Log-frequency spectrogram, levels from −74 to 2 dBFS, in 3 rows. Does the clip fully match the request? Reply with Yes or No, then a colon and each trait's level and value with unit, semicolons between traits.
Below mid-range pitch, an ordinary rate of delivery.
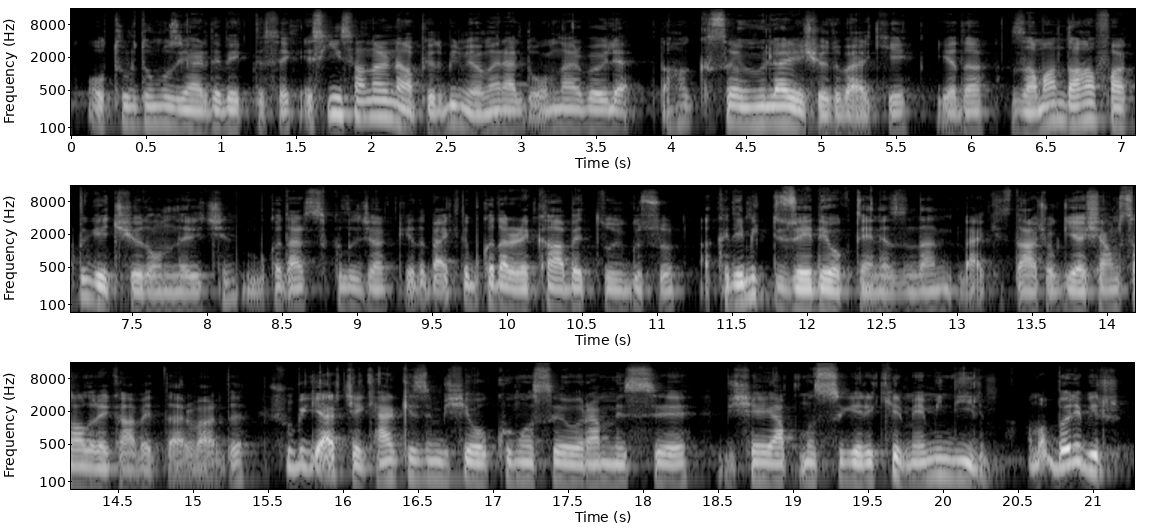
No: low, 110 Hz; fast, 180 wpm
